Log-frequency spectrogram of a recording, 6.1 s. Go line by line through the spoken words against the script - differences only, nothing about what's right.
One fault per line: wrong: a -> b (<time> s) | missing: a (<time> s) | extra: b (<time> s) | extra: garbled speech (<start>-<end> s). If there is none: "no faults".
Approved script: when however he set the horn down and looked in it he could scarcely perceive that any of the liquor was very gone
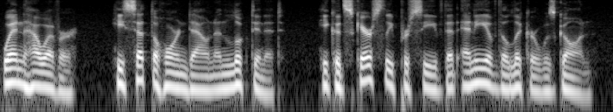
missing: very (5.5 s)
